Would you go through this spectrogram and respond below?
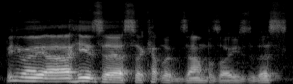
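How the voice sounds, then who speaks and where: A man's voice: lowish voice, very animated, fast, a little mellow. A man gives a casual, unscripted project demonstration in a hesitant, self-deprecating way. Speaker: hobbyist video maker. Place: indoors at a home workbench.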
